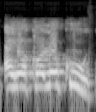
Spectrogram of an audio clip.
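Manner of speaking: high singsong hawker's cry; high market seller's call. Retold or imitated. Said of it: "what she says is".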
